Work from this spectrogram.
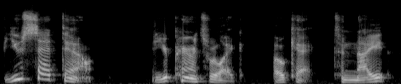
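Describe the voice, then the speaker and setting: A man's voice: medium pitch, wildly swooping pitch, unhurried, fairly bright tone, breathy edge. An effusive man chatting casually as a podcast guest, often acting out imagined dialogue. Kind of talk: casual chat.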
